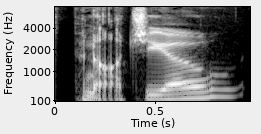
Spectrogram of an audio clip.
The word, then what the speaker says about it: Pinocchio: And then my other friend had heard me say Pinocchio and was like, actually, the proper Italian pronunciation is Pinocchio.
